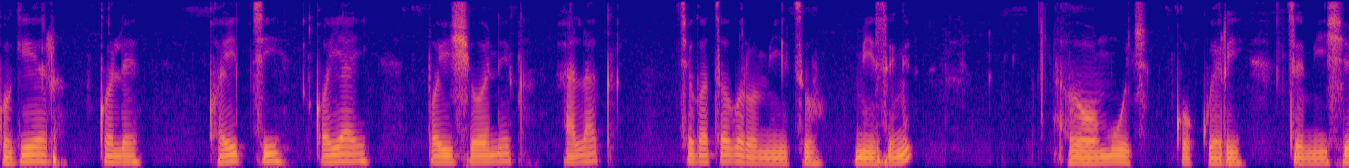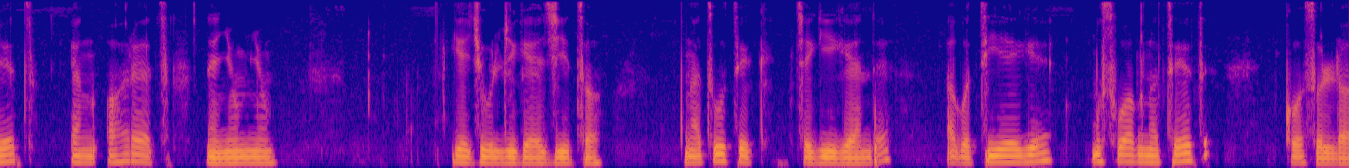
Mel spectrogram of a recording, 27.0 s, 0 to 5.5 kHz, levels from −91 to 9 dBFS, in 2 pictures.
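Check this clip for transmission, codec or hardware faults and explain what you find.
No transmission, codec or hardware faults turn up in this clip.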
